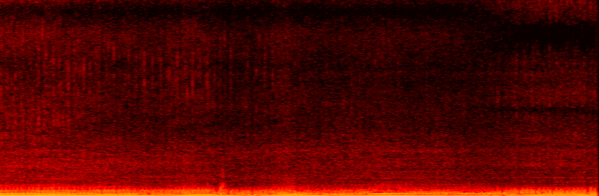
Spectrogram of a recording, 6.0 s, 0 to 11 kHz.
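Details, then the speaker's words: 2020 Kawasaki ZX10R with a newly installed slip-on exhaust. Loud, deep burble with uneven, stumbling pulses and a brief crackle as revs dip, plus flames. It runs rough at low RPM; the owner suspects the ECU needs a tune for the exhaust, unconfirmed. "I think a bike might need a tune now with the ECU having that exhaust like that because it breaks up a little bit in low RPMs"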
